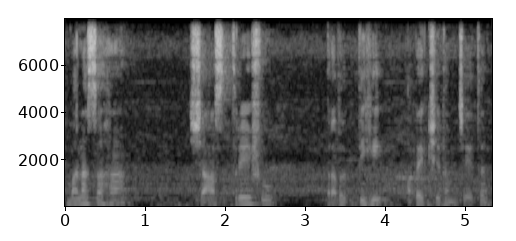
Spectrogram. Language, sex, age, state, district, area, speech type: Sanskrit, male, 30-45, Karnataka, Davanagere, urban, spontaneous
